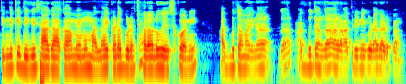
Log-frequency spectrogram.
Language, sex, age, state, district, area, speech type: Telugu, male, 18-30, Telangana, Hyderabad, urban, spontaneous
